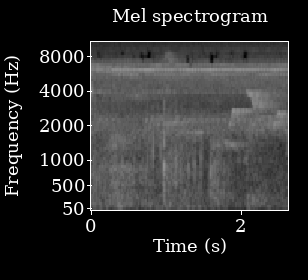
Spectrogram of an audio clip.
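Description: Insects buzz and trill continuously in the Thai jungle at Phang Nga, a dense high-pitched chorus with faint scattered bird calls in the background.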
